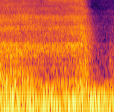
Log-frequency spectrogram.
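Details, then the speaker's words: Nurse clearing suction catheter tubing after tracheostomy suctioning: steady hissing, rattling suction noise as aspirated mucus is drawn through, ending abruptly. "and then I will try to clear this tube of of everything that I just sucked up so"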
